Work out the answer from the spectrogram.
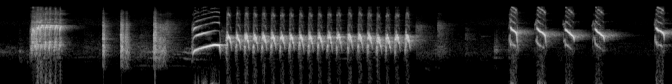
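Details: Lure song of a white-rumped shama meant to make another bird sing: a buzzy burst, a rising whistle, a rapid steady trill about two seconds long, then several sharp upswept whistled notes.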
